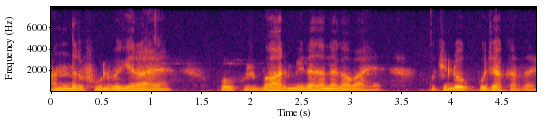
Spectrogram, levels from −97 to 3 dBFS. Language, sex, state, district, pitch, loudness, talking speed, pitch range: Hindi, male, Uttar Pradesh, Muzaffarnagar, 150 Hz, -17 LUFS, 220 wpm, 145-155 Hz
